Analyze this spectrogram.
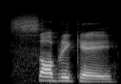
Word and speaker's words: sobriquet: सोब्रिकेट नहीं, सोब्रिके। इसमें हम टी नहीं प्रोनाउंस करेंगे, ये है सोब्रिके। बताएं क्या होता है सोब्रिके।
